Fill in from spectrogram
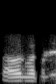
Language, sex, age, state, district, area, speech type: Hindi, male, 30-45, Uttar Pradesh, Azamgarh, rural, conversation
